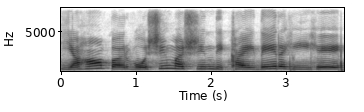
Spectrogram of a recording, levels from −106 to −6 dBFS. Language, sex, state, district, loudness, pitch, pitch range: Hindi, female, Madhya Pradesh, Dhar, -14 LUFS, 275 Hz, 255-305 Hz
